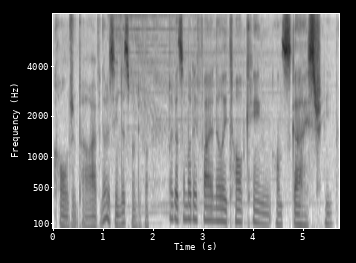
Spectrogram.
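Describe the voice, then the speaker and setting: A man's voice: lowish voice, normal speed, creaky. A man whose first language is Turkish, chatting casually with viewers while streaming a game and musing aloud.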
